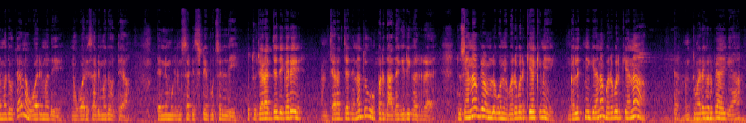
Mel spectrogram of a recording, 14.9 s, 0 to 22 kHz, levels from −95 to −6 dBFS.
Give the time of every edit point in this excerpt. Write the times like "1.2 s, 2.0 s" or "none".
4.9 s, 7.5 s, 9.3 s, 13.6 s

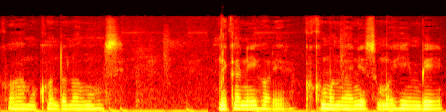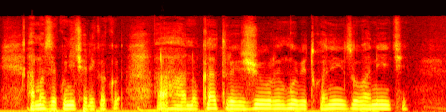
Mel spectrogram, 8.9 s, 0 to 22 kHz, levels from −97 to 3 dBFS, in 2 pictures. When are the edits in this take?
none

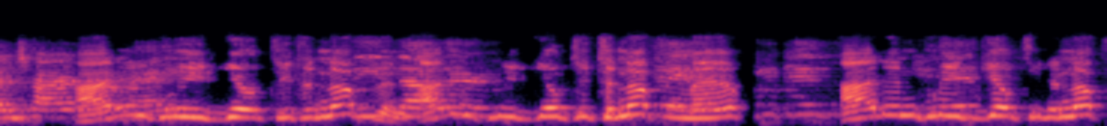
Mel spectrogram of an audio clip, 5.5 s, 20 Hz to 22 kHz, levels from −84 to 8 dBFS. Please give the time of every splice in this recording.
none

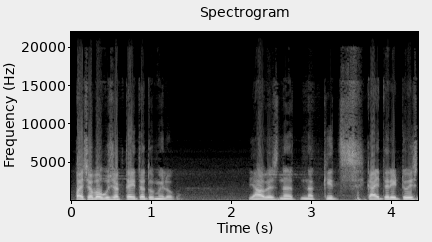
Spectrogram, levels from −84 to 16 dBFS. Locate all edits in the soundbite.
none

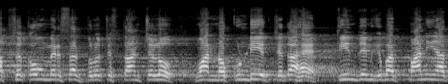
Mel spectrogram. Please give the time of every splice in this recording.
none

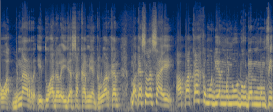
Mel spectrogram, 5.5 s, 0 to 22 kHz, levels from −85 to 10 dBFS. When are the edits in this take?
3.4 s

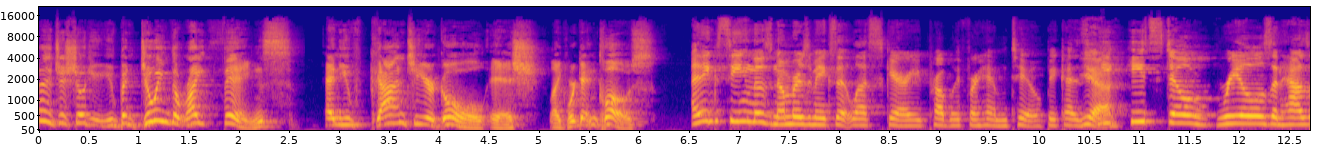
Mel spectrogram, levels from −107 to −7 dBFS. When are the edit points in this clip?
2.9 s

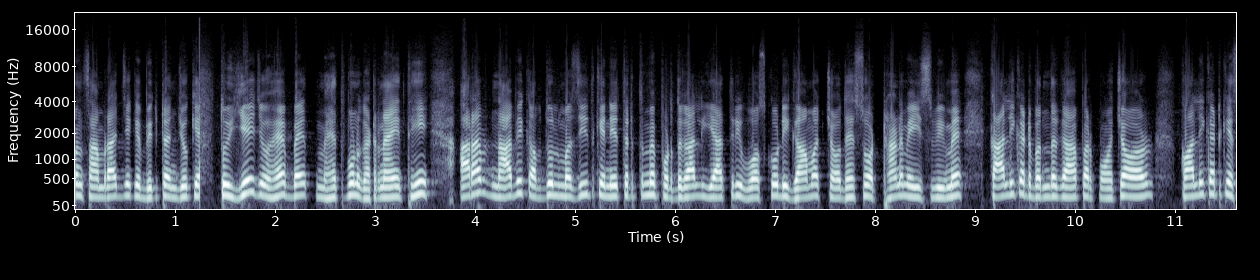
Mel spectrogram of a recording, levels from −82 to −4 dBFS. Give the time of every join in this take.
1.2 s

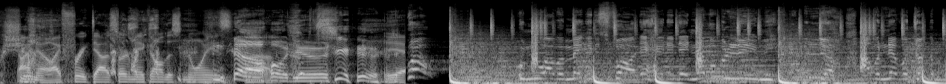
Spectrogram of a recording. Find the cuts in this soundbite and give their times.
4.1 s

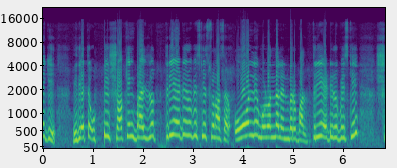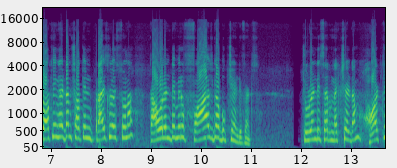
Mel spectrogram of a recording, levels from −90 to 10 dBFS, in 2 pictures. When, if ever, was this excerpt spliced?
none

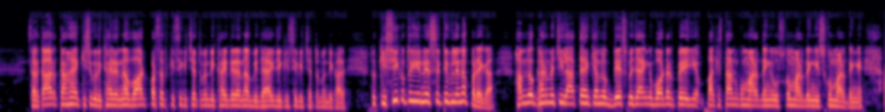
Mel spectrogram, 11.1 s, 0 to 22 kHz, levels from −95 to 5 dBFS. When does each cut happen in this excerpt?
none

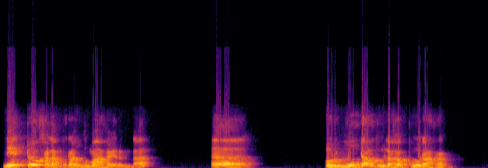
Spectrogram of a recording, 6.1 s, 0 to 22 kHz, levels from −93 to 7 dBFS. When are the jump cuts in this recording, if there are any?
none

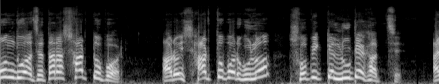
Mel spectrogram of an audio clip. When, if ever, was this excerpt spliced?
none

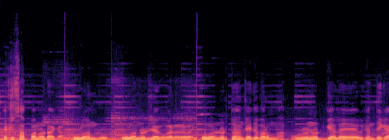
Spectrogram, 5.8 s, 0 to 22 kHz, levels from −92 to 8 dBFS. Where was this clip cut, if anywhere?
0.9 s, 1.7 s, 2.9 s

